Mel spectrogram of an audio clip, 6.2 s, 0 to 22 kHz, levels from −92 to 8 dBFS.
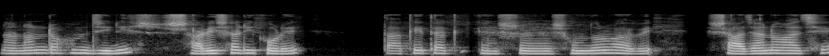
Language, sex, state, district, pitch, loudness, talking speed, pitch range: Bengali, female, West Bengal, Purulia, 195 Hz, -18 LUFS, 125 wpm, 190-210 Hz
